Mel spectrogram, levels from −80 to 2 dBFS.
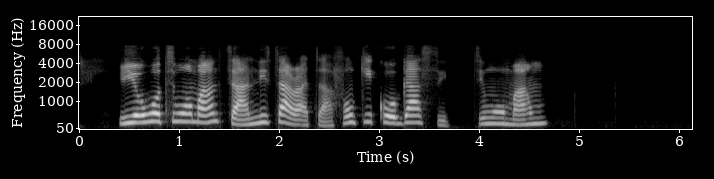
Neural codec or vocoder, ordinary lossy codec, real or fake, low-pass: codec, 16 kHz, 0.8 kbps, ZipCodec; none; fake; none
